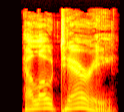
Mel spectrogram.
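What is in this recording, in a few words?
"hello terry", male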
